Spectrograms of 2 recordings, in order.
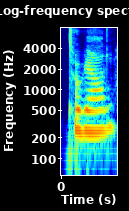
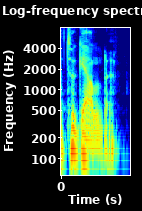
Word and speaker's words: Thugal: Säger vi att Tugal. – Han uttalar det. T-H-U-G-A-L. Han kommer att heta Tugal nu.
